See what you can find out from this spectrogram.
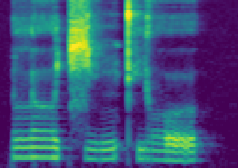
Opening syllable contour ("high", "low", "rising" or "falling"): high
